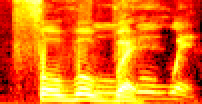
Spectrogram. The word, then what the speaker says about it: Fowowe: Okay, so it's pronounced Fowowe. Fowowe.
